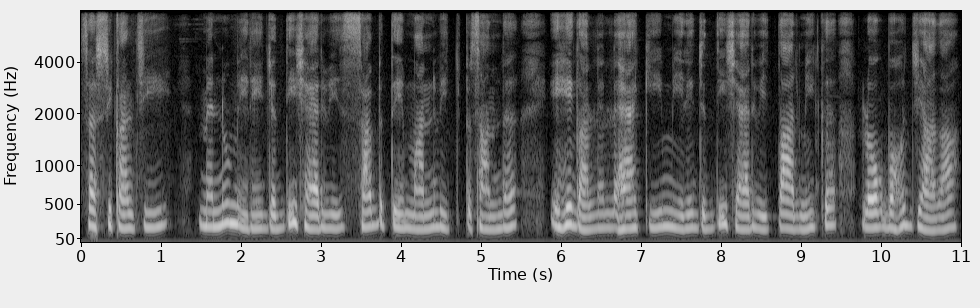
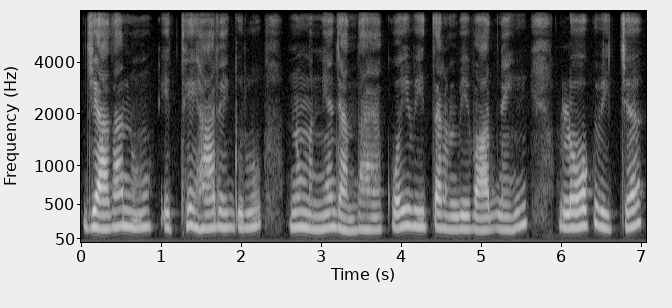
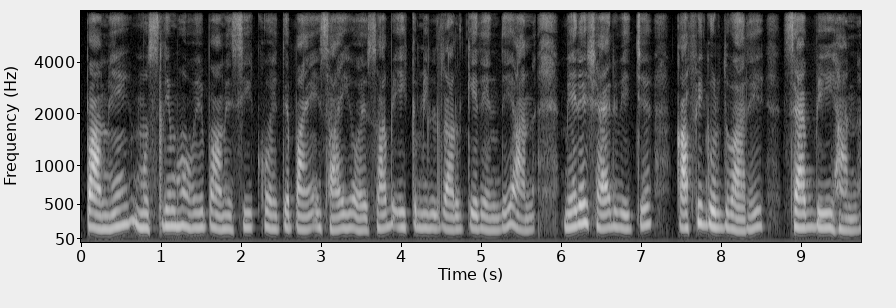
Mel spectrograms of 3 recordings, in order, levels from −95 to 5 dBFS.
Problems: constant background noise, background conversations at intervals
